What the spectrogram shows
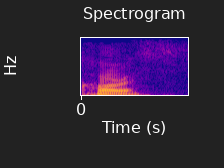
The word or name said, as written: Choruses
